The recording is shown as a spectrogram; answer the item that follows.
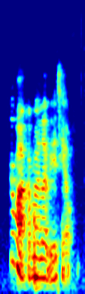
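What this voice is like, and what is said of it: Talking very fast. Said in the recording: “That's why I'm talking so fast, because I have so much coffee.”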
